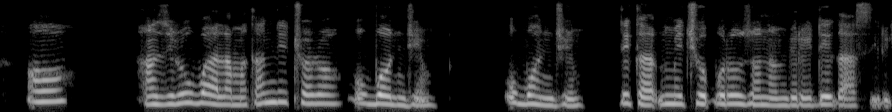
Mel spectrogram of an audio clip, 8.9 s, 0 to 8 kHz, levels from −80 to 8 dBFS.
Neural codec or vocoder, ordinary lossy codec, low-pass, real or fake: none; Opus, 32 kbps; 7.2 kHz; real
